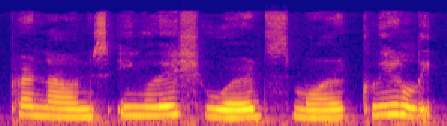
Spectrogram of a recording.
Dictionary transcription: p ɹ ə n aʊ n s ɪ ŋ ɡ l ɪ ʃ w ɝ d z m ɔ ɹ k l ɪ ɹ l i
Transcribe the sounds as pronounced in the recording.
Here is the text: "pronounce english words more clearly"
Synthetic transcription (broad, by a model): p ɹ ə n aʊ n s ɪ ŋ ɡ l ɪ ʃ w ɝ d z m ɔ ɹ k l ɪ ɹ l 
